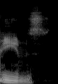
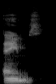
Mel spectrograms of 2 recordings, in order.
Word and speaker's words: Eames: Ames or Eames? I think it's technically pronounced Ames, but I could be wrong.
